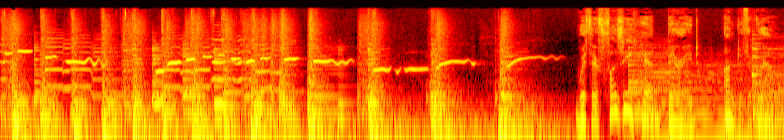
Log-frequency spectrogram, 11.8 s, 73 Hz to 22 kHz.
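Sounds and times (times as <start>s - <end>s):
person whistling a bright wavering tune: 0.0s - 8.6s
dull thumping beats: 0.0s - 8.7s
speech: 8.7s - 11.7s.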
